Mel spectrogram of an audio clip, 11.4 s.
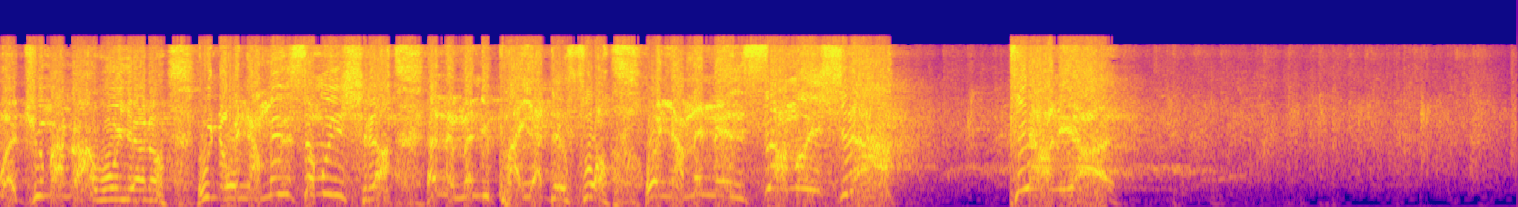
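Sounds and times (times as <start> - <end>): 
speech: 0.1 - 6.9, 7.6 - 8.5
audience clapping: 6.7 - 11.3.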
